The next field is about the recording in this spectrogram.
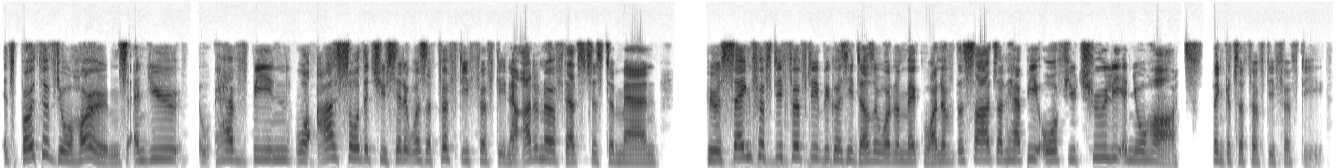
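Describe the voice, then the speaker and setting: A woman's voice: medium pitch, a little fast, a bit bright, no echo, dull audio. A woman with a South African accent hosting an interview in a chatty, informal, effusive way. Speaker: radio or show host interviewing a guest. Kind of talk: conversational interview.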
